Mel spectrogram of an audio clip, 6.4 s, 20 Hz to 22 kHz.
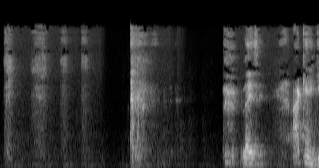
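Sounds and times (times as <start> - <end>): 
person snorting a line of powder through the nose: 0.0 - 1.9
quick sharp nasal sniffs: 0.0 - 2.0
speech: 4.5 - 6.3.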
